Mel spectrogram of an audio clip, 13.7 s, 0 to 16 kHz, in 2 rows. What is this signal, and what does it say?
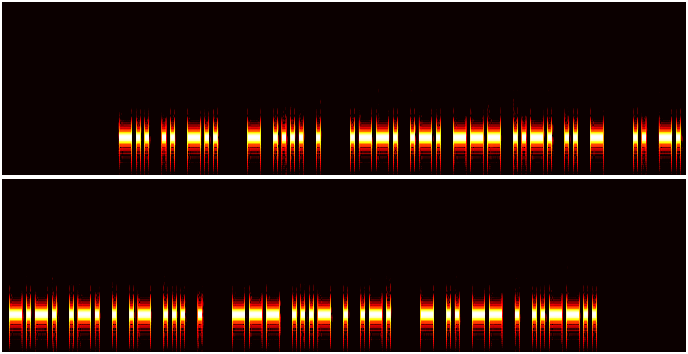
Morse code, heard as a keyed tone, about 27 wpm, 700 Hz. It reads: DID THE PROFIT INCREASE OVER TIME?
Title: Sentences from Top 1000 Words - Review Part 5 - 28wpm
